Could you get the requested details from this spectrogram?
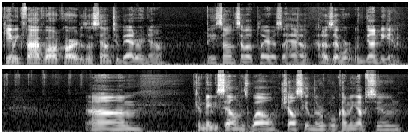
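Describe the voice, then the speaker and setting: A young man with a lowish voice chats on a live stream, answering viewers. He thinks aloud in a loose, casual way, full of ums and restarts. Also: steady tone, normal speed, a bit bright, slight background noise. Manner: casual, answers viewer questions, many fillers. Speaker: fantasy football streamer.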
